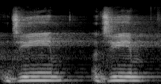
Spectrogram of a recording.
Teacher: জিমটা উচ্চারণ হবে তোমার জিহ্বার মাঝখানটা উপরে তোমার তালুতে গিয়ে লাগবে, জিম জিম। এটা সবচাইতে শক্ত হরফ।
